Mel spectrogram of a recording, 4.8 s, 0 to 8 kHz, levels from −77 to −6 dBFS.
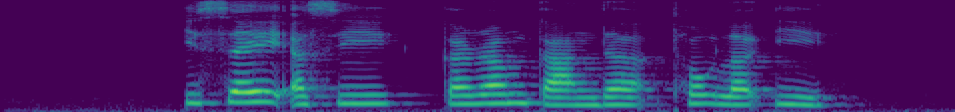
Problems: low volume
